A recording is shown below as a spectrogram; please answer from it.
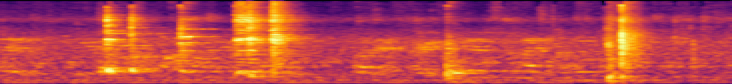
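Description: Chopped onions, green chillies, coriander and salt being mixed for a bread omelette, with a few distinct clinks and scrapes of utensil against a dish, spaced irregularly and fairly close.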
